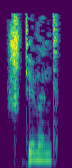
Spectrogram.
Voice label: "stimmend", German; adjectives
